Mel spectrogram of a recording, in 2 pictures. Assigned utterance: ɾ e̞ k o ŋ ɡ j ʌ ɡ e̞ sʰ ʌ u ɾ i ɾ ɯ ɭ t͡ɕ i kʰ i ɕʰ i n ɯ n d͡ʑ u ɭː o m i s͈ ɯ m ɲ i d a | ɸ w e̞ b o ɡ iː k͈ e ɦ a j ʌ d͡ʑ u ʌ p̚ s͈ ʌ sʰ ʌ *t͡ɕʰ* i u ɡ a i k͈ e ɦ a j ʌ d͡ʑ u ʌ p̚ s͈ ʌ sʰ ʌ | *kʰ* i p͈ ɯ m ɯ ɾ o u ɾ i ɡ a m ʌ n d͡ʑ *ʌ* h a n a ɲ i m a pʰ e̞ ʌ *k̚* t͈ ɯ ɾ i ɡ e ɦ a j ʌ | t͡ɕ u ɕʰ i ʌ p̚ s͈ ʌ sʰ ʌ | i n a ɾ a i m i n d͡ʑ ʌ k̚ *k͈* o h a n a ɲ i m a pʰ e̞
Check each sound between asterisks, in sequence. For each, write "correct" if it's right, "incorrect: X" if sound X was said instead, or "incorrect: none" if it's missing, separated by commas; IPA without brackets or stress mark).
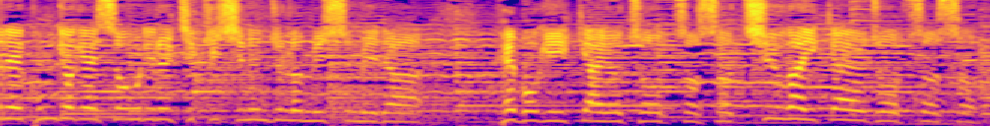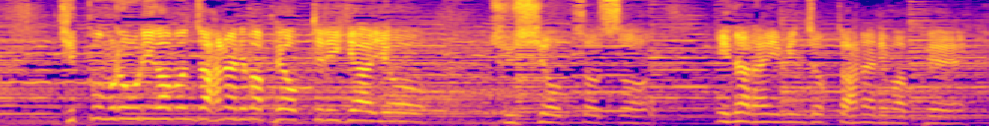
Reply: correct, incorrect: k, correct, incorrect: p̚, incorrect: t͈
